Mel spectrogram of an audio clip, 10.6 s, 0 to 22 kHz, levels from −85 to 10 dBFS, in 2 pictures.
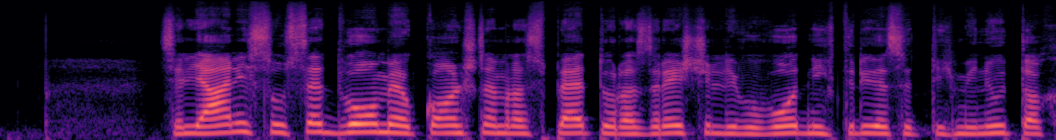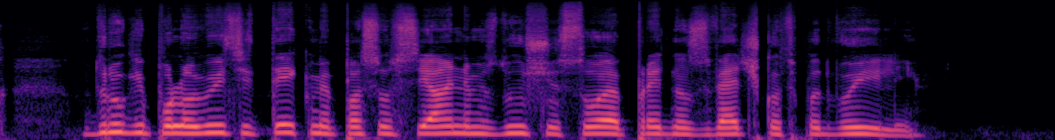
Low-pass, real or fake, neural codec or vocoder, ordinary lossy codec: none; fake; codec, 44.1 kHz, 7.8 kbps, Pupu-Codec; none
